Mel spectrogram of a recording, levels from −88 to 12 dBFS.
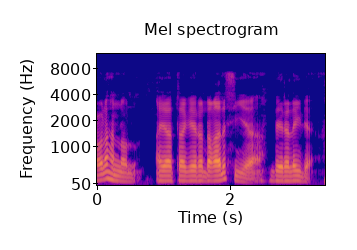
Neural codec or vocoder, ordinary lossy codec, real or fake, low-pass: none; none; real; 7.2 kHz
